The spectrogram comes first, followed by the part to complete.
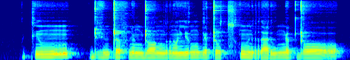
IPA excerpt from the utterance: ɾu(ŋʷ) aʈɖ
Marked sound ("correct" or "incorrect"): incorrect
